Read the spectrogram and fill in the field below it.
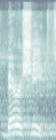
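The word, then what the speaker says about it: בראשית: in the Bible and it's pronounced Bereshit so you can say it with me say you could say Ebru here we go Bereshit with a hard th Bereshit Bereshit means literally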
